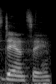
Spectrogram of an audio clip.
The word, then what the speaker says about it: Dancy: Am I saying his name right? Is it Darcy or no? It is Dan- Dancy. It's Dancy.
